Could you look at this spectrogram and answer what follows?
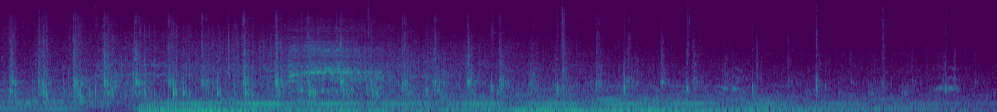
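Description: Horse-drawn carriage moving off: hooves clip-clopping on the street over a low rumble of wheels, with a horse whinnying about three seconds in. The hoofbeats fade as it draws away.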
